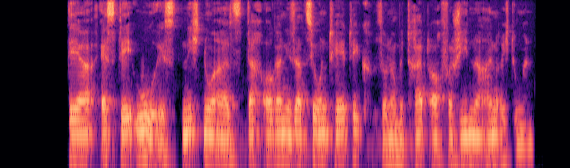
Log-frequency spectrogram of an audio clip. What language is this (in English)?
German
